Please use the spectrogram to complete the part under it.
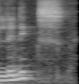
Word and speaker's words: Linux: I'm Linus Torvalds, and I pronounce it Linux.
